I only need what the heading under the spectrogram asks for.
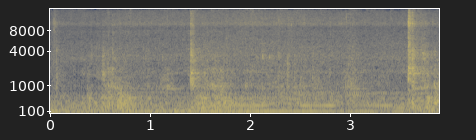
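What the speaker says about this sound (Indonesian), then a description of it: "ini sambil diaduk-aduk ya, kita gorengnya agar" Nougat cake ingredients fry in a pan while being stirred, a soft continuous sizzle broken by a couple of sharp scraping clinks from the stirring.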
